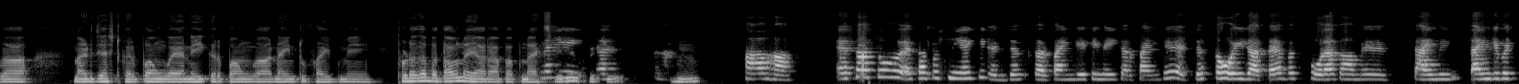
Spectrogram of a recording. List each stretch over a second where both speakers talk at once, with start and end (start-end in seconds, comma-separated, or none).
none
